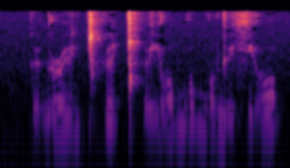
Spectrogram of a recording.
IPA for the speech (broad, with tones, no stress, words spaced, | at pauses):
kʏ˩ɡɹy˧dǀʰʏ˥ ǃʰʏ˩ jo˧˥ bo˥bo˧ɡy˩sʲo˧˥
